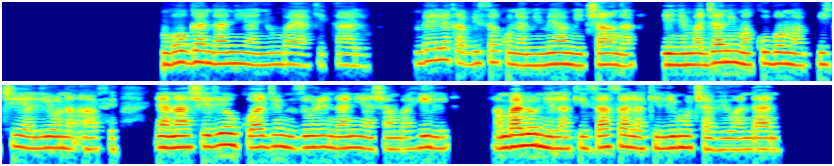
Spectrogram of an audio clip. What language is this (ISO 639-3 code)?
swa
